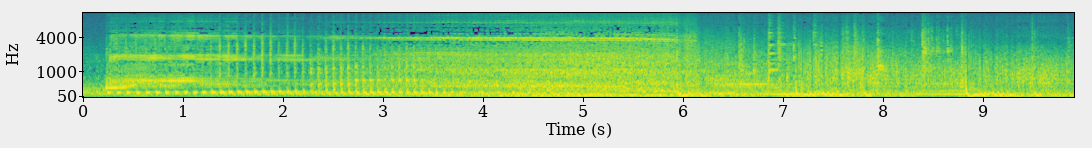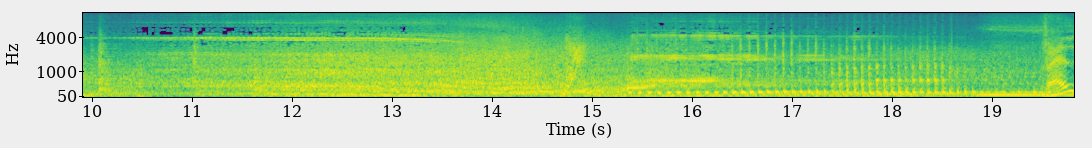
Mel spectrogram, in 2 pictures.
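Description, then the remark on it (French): A loud, steady airplane engine roar with a high whine that repeatedly rises and fades as the plane is warmed up in a hangar before a flight to Egypt, filling the whole stretch without pause. “Latex, tu fais chauffer l'avion, nous partons en Égypte”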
